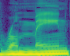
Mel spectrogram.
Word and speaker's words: Romijn: You know, I mean, it's Romijn is Romaine.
